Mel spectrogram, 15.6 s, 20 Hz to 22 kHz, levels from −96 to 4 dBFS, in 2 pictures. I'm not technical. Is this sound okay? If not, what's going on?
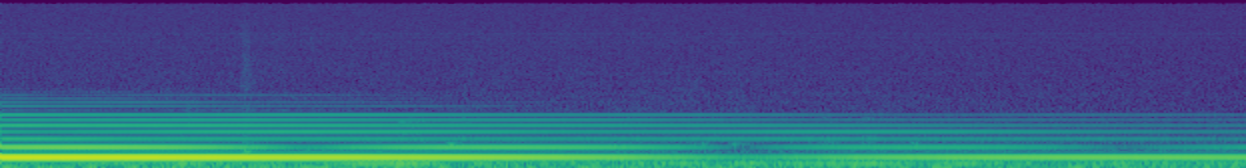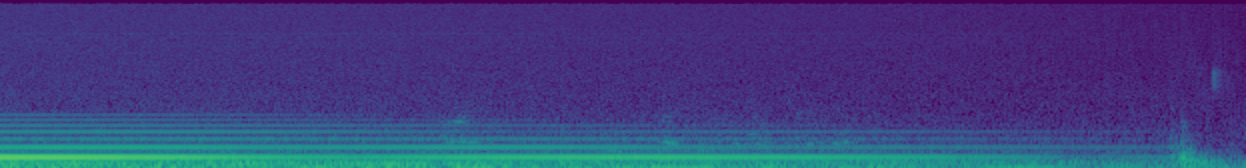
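Yes, this piece of music sounds just fine, with nothing wrong that I can hear anywhere in it.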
